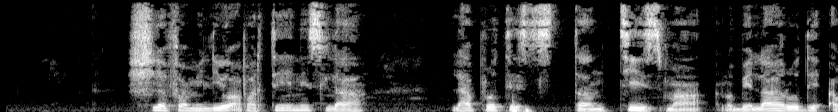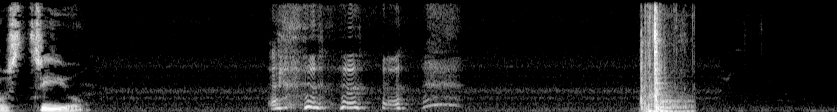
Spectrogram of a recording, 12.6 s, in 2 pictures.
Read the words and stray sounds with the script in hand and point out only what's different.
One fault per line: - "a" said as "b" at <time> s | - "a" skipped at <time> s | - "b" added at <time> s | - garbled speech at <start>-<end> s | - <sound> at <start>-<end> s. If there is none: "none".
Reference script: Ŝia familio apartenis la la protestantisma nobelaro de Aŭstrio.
- laugh at 8.3-9.8 s
- thud at 11.1-11.5 s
